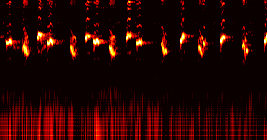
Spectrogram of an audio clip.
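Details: Yellow-vented bulbul delivering a whistled, jerky song of paired rising and falling notes, repeated with brief pauses, clean and uncluttered.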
